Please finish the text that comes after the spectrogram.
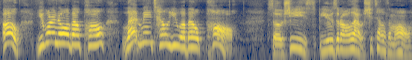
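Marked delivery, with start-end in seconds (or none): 0.1-3.6 high, louder mock-indignant outburst; vengeful spill. Carla to police after the beating, indignant mocking voice. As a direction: spit it out like you're finally getting even. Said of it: "she's like".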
